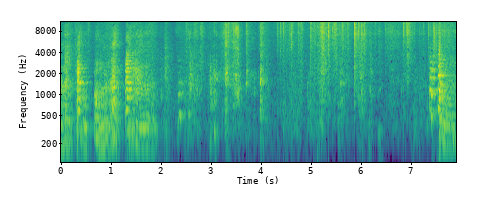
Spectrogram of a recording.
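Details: Two four-year-old dogs on Christmas morning, 25 December 2012, opening their presents: Fudge, a male miniature Jack Russell, and Foxy, a Jack Russell-Chihuahua cross. Short sharp barks and whimpers, with rustling wrapping paper throughout.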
